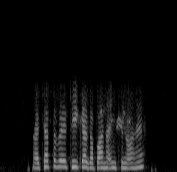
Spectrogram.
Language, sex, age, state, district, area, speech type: Santali, female, 18-30, Jharkhand, Seraikela Kharsawan, rural, conversation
